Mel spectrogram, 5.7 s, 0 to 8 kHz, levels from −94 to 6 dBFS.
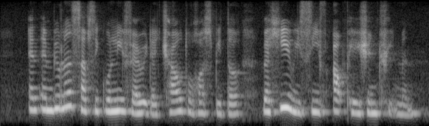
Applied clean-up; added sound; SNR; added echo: none; none; none; none.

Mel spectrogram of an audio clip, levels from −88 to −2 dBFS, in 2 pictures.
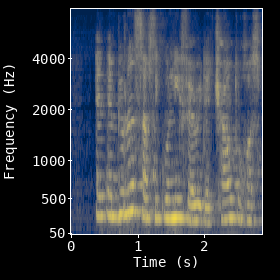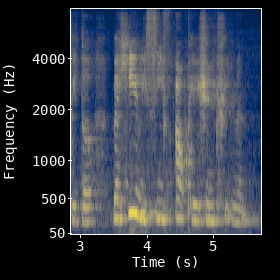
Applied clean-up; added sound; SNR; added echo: neural separator model SepFormer DNS4.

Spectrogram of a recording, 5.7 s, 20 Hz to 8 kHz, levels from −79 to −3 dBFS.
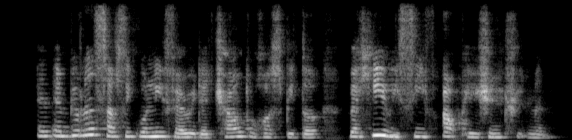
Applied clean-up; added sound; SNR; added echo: neural mask model DeepFilterNet 3.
